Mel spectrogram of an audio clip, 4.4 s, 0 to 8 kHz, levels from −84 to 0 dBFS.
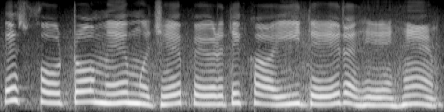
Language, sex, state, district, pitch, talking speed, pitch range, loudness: Hindi, female, Madhya Pradesh, Katni, 240 Hz, 120 wpm, 220-260 Hz, -11 LUFS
